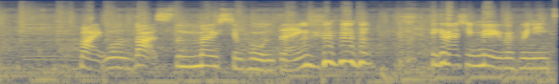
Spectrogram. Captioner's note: chuckles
